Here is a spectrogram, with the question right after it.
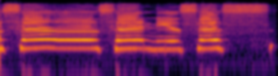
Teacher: Saat dia disukun, dia ada hamesnya, ada keluar anginnya. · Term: huruf sa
